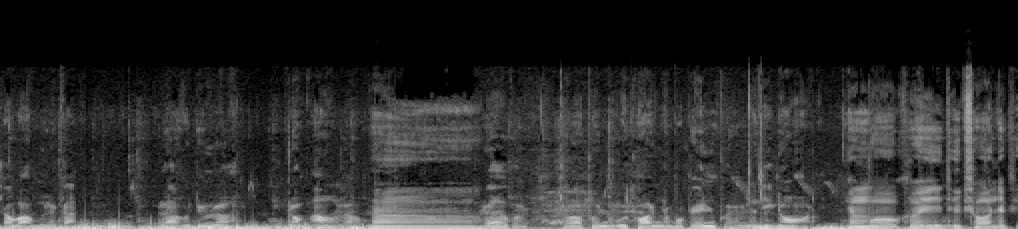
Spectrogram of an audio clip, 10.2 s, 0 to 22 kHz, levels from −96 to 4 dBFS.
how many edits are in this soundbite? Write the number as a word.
zero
